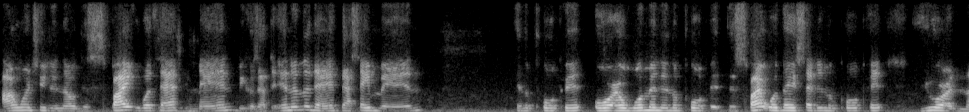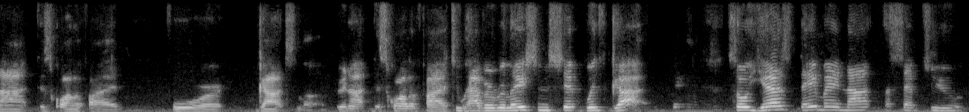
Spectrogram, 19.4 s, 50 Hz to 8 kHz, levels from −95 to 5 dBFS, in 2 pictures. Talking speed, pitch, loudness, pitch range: 180 wpm, 185 Hz, -25 LUFS, 150-200 Hz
